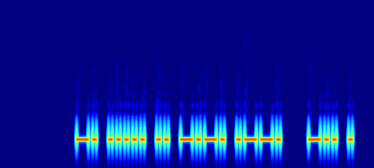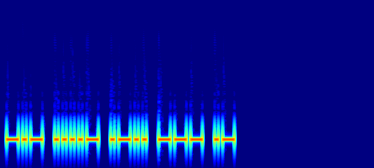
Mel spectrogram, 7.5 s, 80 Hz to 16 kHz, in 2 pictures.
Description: Morse code, heard as a keyed tone, about 32 wpm, 700 Hz. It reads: N5ICP DE K4LOA
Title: USA Callsign DE Callsign - 5 Characters - 30wpm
